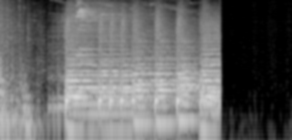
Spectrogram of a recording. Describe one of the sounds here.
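A short, cheerful victory jingle plays.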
